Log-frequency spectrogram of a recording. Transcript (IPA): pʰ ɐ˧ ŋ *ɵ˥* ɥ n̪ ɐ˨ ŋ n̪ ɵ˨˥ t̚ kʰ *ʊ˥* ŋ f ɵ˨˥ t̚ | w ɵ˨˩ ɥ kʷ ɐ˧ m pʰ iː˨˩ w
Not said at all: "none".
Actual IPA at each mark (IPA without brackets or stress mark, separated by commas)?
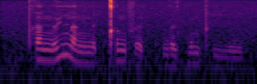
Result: ɵ˥, ʊ˥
